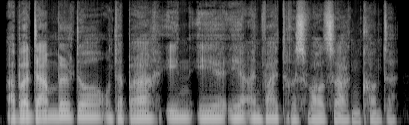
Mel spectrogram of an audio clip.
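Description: A man narrating an audiobook with steady, expressive storytelling. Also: mid-range voice, moderate pace, no room sound, clean studio sound. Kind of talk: audiobook reading.

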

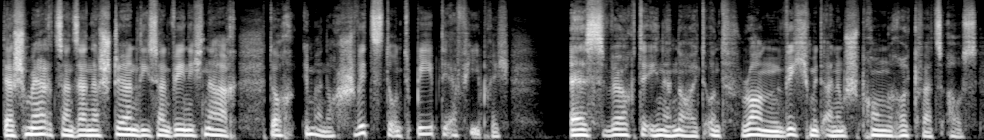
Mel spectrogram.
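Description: A man reading an audiobook, with expressive, tension-building narration. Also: mid-range voice, a little slow, no echo, studio quality.

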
